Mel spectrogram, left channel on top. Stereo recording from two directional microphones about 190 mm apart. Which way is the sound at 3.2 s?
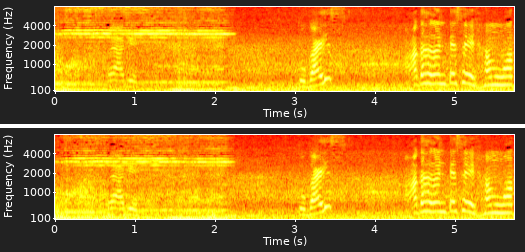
Centre (ahead or behind).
